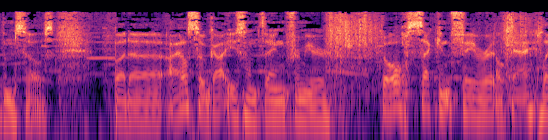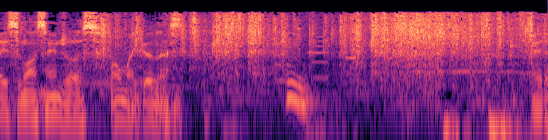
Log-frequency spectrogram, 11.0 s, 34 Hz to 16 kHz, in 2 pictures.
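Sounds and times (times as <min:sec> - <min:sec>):
speech: 0:00.1 - 0:07.7, 0:08.3 - 0:08.8, 0:10.8 - 0:10.9
paper bag rustling and crinkling: 0:01.7 - 0:10.9.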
